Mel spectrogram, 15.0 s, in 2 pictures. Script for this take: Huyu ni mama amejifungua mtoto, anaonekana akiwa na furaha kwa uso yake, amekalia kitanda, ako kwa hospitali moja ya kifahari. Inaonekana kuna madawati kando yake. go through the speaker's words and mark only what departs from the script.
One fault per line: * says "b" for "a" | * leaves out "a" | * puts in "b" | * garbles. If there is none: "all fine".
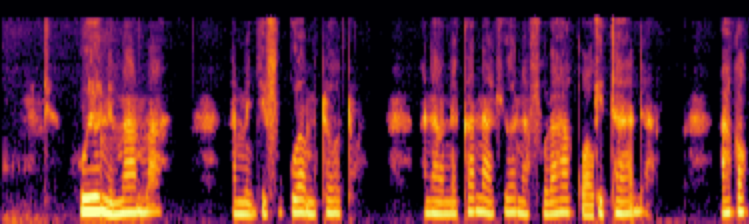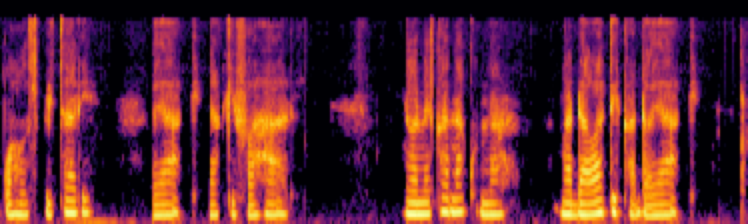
* leaves out "uso yake amekalia"
* says "yake" for "moja"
